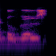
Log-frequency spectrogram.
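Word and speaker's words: Douglas: तो माउस के जी फाउंडर कौन है, ये नाम है डुगल्स एंगलबार्ट। ठीक है, अब अंग्रेजों के नामों की प्रोनाउंसिएशन आगे पीछे हो सकती है, इसको डॉगलस भी वर्ड पढ़ते हैं, डुगल्स भी पढ़ते हैं, एंगलबार्ड।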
